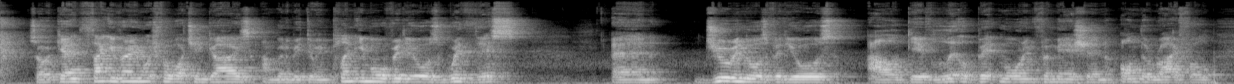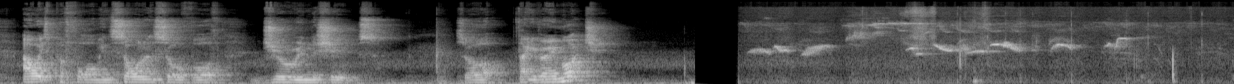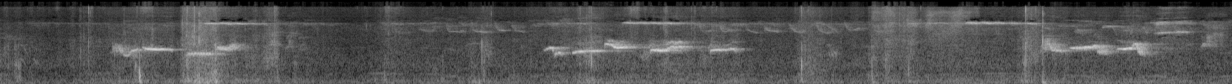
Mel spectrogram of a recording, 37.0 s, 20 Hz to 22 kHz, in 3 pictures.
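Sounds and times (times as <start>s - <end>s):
songbird warbling chirps: 19.7s - 37.0s.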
